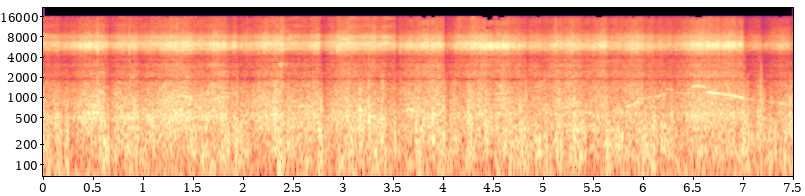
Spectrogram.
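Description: Train running along the track, heard from on board the carriage: a steady rumble and rattle of wheels on the rails with a rushing hiss of air.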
